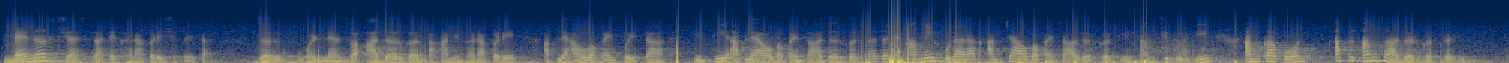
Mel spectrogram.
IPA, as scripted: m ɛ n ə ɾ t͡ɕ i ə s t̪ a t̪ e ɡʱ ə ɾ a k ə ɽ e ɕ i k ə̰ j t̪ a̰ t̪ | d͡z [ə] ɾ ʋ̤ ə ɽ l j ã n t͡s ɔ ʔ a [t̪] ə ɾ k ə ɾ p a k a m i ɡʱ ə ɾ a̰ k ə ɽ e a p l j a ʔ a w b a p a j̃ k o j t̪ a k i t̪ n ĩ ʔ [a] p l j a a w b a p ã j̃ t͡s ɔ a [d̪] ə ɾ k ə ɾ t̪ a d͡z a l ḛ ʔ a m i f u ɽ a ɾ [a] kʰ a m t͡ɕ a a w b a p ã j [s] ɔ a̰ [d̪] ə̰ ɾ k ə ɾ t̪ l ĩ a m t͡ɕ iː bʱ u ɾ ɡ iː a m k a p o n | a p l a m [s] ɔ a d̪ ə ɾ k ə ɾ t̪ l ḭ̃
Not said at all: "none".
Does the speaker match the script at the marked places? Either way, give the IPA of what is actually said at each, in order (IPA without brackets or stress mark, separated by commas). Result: ə, d̪, a, d̪, a, t͡s, d̪, t͡s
